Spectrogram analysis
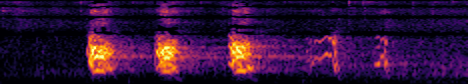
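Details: Young female Treeing Cur, four months old, treeing a grey squirrel in a hollow den tree: three loud, sharp barks about half a second apart, followed by two softer whining, rising yelps.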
